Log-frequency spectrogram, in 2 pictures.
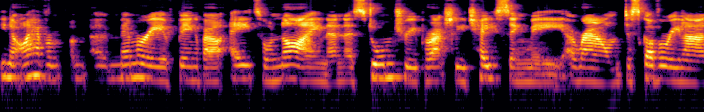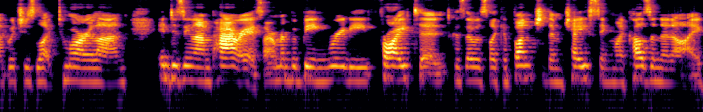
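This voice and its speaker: With a British accent, a woman talks at a fairly quick pace and a medium pitch, using flat, monotone intonation, a bright, sharp tone, big swings in loudness and hardly any pauses. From England. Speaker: podcast co-host. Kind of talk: casual chat.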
